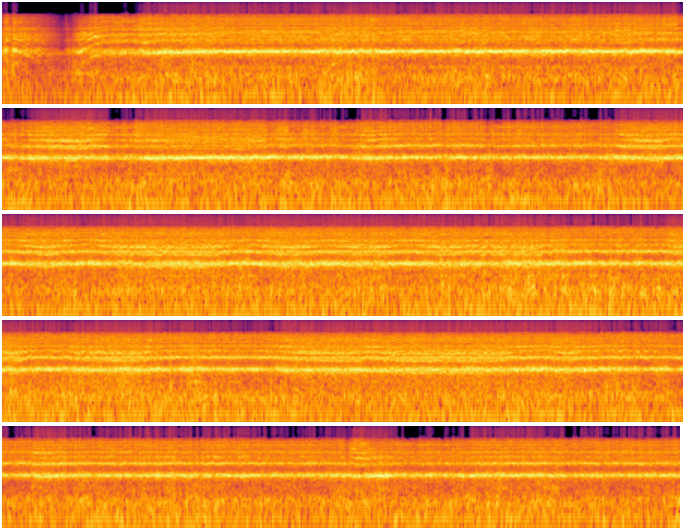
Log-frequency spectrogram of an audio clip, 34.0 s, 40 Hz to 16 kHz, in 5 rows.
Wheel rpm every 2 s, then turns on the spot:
110, 210, 210, 220, 220, 230, 230, 220, 220, 220, 220, 230, 220, 230, 230, 230, 240.
none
